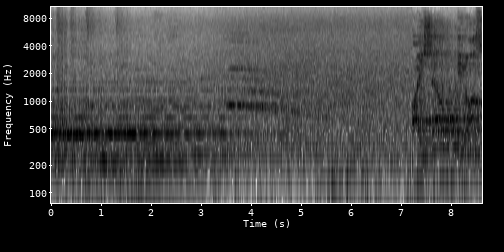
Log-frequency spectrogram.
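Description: A sung hymn with choir and accompaniment ends on a long held chord about two seconds in, and softer sustained tones linger for a few seconds after. A man starts speaking near the end.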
